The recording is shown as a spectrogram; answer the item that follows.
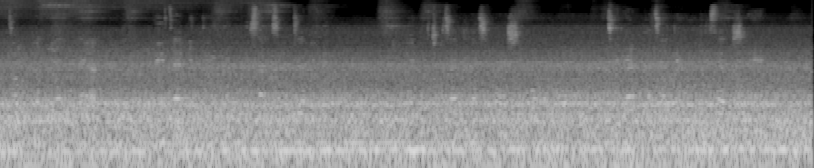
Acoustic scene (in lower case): subway train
